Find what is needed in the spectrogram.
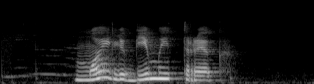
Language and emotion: Russian, positive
